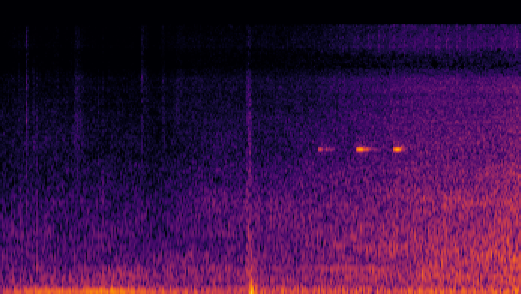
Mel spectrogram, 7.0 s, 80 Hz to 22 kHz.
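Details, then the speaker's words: Infiniti M45 VK45DE at idle with a new but factory-loose serpentine belt: a steady hum with a few short high chirps near the end. The slack belt lets the tensioner hit its stop, which sounds like a pulley noise. "the tensioner starts to hit right there so where that Line's at it starts to hit it and it makes noise and it sounds like it's the pulley but it's actually the tensioner making noise"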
